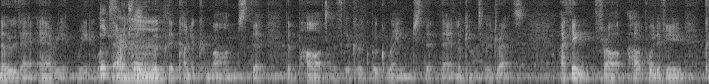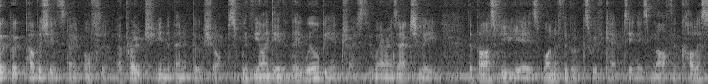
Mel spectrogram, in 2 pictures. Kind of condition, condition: setting, live audience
